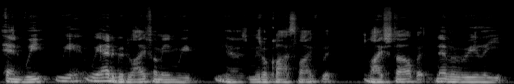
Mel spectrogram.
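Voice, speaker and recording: Husky low-voiced man, hesitant interview guest. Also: fast, a little mellow. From Asia (Hong Kong, Malaysia, Singapore). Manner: hesitant, many fillers and restarts. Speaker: podcast guest, portfolio manager. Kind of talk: casual interview answers.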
